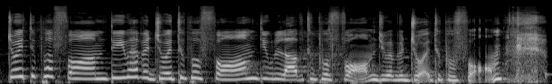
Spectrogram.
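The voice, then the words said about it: Poor imitation of Quebec French accent. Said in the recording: “like French ... My accent's so bad. She's from like Quebec, Canada. ... My accent is not correct”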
